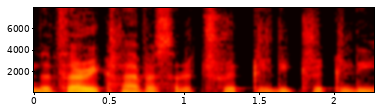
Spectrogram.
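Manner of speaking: ordinary delivery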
